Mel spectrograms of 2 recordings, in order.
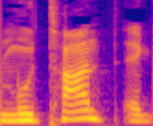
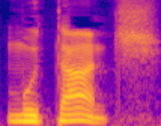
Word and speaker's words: Mutante: You know, for instance, I was calling Cesar Mutante. I was calling him Cesar Mutante, but I found out as the season went on that it's actually pronounced Mutanch, which is cool.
